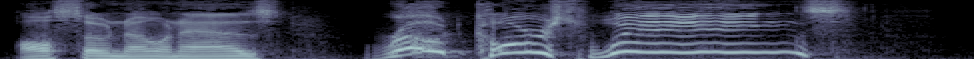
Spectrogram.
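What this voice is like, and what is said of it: Sung in a strained voice. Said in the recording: “Why did I sing that in a really strained voice?”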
